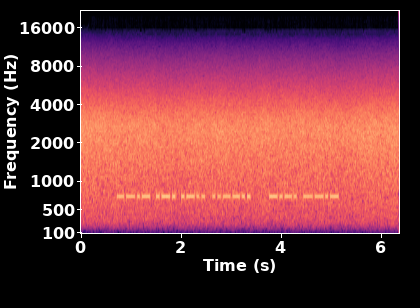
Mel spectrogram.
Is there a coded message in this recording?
Yes: Morse code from 0.7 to 5.2 s, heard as a keyed tone, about 24 wpm, 740 Hz, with radio static. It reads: QRL? CQ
